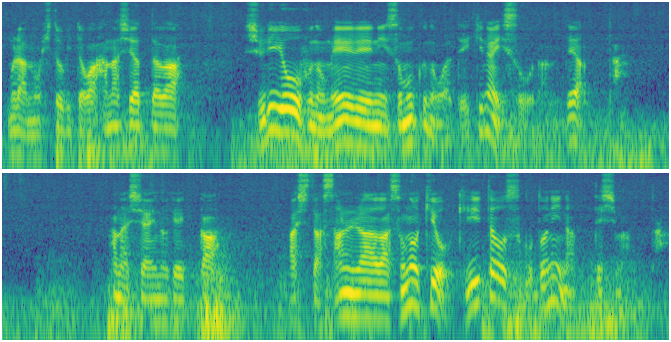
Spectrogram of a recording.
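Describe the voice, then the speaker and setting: A man narrating a scripted ghost story in low, grave tones. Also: very animated, normal speed, fairly bright tone, a little hiss or hum. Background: music.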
